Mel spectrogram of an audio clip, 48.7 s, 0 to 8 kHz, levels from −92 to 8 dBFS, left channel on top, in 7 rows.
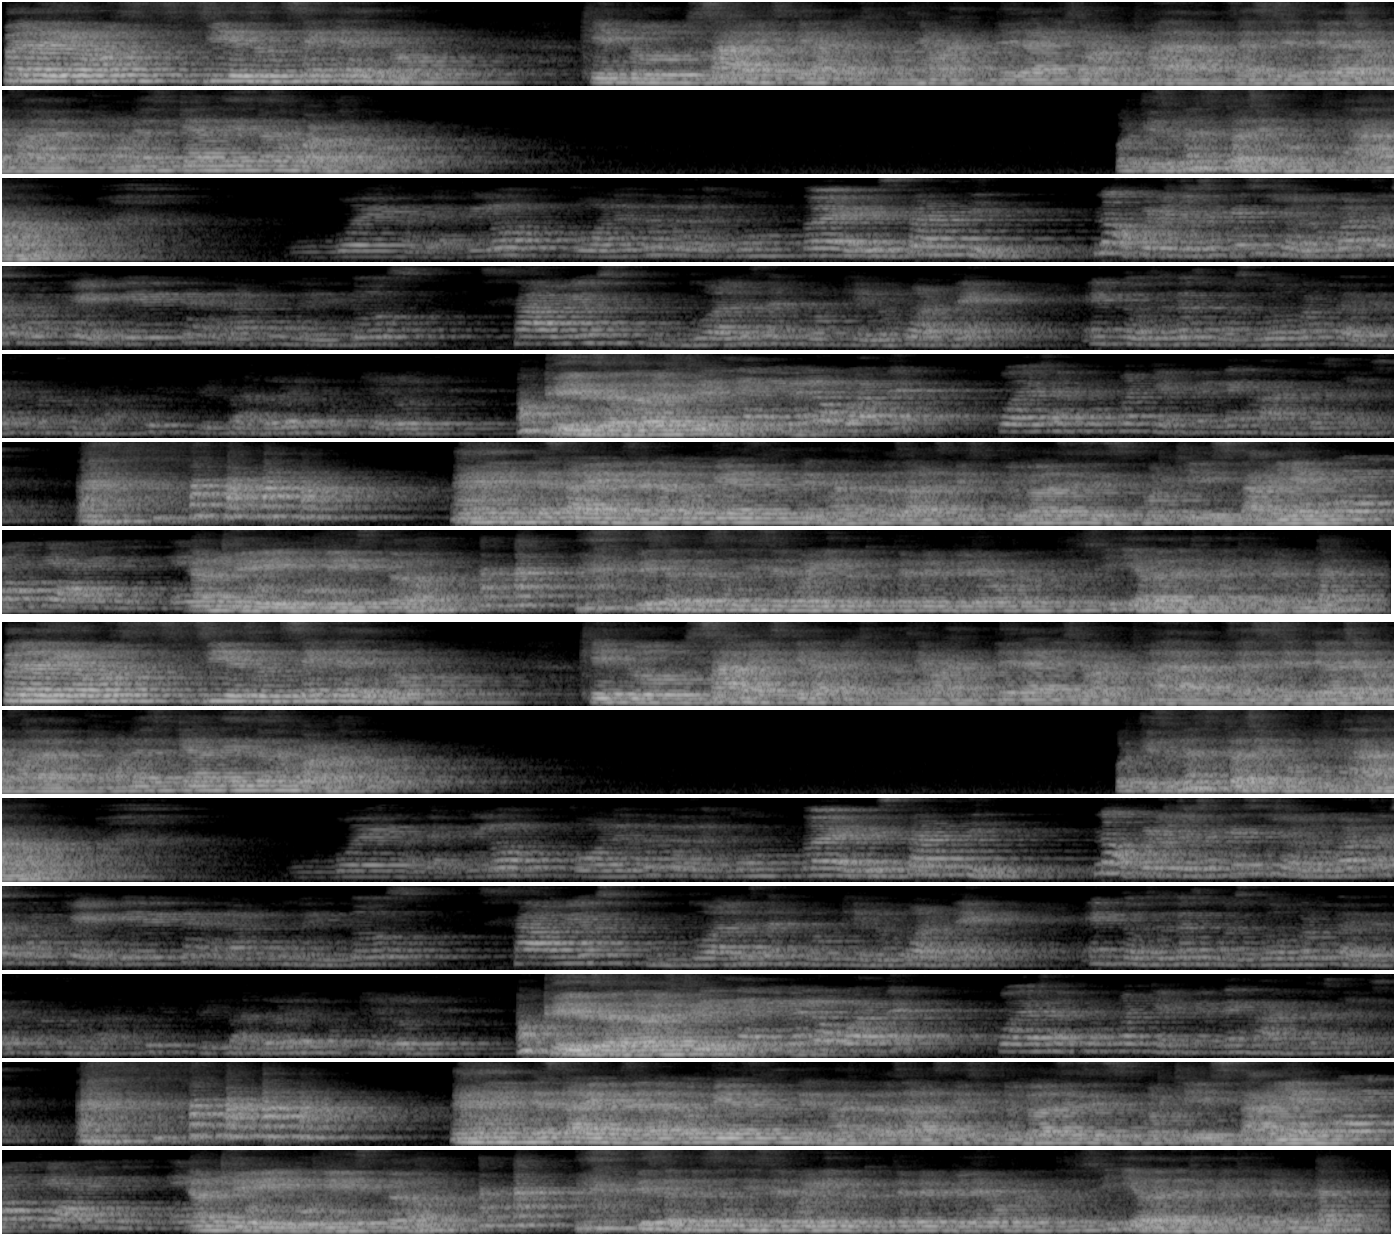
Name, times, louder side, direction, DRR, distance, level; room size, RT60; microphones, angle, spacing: voice 1, 0.0-2.2 2.9-8.9 12.5-14.1 30.4-31.5 35.2-36.2 37.0-41.5 42.7-43.9 44.3-48.4, right 1 dB, 55° right, -10 dB, 1.2 m, -30 dB
voice 2, 13.6-14.7 15.4-18.9 19.4-22.9 23.4-25.8 26.3-30.0 30.9-32.4 32.8-34.8 41.2-43.7, equal, 15° right, -9 dB, 0.4 m, -40 dB
2.5 x 2.2 x 2.6 m, 1.4 s
head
